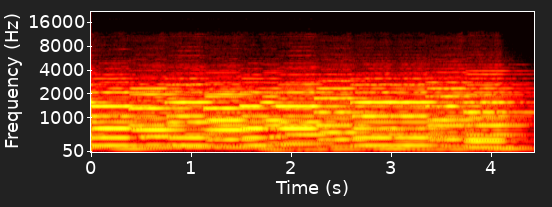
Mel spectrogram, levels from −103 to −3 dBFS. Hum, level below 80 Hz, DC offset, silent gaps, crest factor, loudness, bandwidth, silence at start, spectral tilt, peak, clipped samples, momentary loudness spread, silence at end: none; -84 dBFS; under 0.1%; none; 12 dB; -26 LUFS; 8 kHz; 0 s; -7 dB/octave; -14 dBFS; under 0.1%; 3 LU; 0 s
